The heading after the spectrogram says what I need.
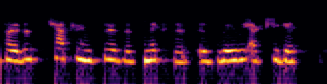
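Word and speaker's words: Mxit: I just saw someone asked what is it called, and it's Mixit, it's spelled M-X-I-T, and it was a platform developed in South Africa specifically to address low-end feature phones and cheap messaging.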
